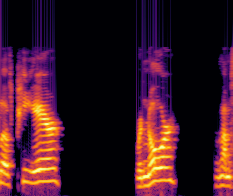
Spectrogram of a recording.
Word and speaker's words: Renoir: fact our artist by the name of pierre renoir i'm saying his last name wrong r e n i um let me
